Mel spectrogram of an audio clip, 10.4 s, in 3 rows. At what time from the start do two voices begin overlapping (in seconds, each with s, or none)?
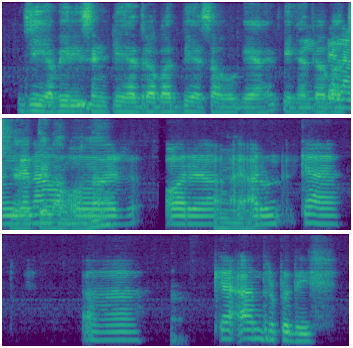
3.0 s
